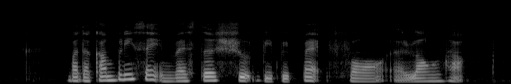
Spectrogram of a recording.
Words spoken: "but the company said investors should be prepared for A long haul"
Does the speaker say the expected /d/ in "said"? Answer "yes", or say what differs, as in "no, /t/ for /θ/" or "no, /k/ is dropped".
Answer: no, /d/ is dropped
